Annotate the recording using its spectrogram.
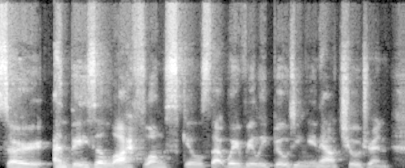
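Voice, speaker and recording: This woman speaks with an Australian accent at a moderate pace, her fairly low pitch marked by vocal fry. The recording is very clean, with a silent background. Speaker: parenting educator. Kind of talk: live stream talk. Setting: live video stream. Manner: halting, many fillers.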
